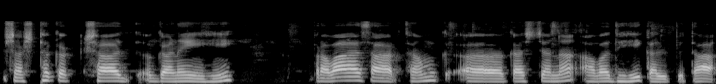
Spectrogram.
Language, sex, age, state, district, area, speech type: Sanskrit, male, 18-30, Kerala, Palakkad, urban, spontaneous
